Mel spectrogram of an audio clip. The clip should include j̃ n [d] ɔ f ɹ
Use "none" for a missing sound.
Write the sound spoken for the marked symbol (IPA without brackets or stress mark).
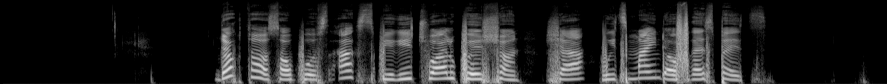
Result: d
